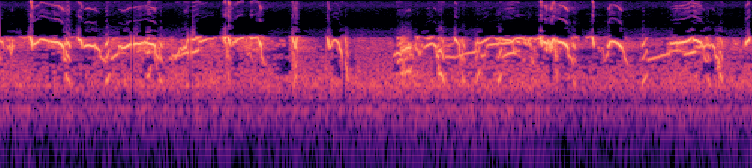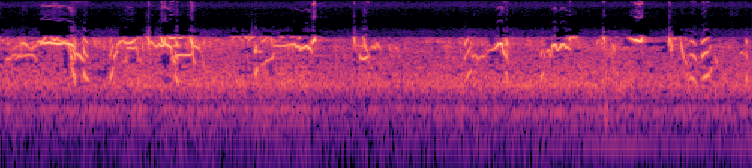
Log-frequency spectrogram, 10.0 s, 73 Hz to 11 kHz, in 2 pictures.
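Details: Begging at a Northern goshawk nest in Estonia, 1 June 2022, four chicks wanting food, recorded by a live camera; rapid sharp squealing notes and slurred whistles in dense bouts, thinning toward the end.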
